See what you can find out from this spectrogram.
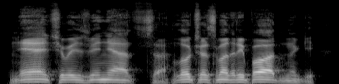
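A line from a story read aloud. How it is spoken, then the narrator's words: Grumbled. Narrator (Russian): проворчал он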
